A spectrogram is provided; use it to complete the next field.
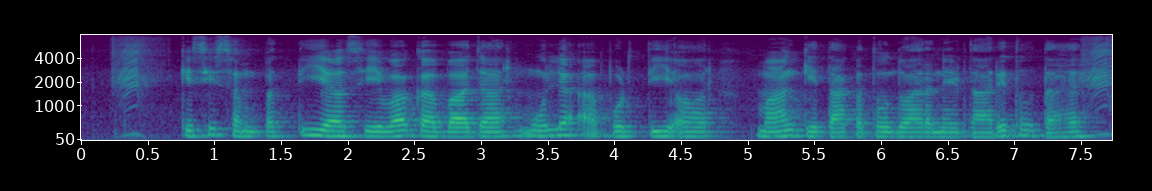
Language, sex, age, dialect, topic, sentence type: Hindi, male, 18-24, Garhwali, agriculture, statement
